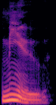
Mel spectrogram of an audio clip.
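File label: "mew", British English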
